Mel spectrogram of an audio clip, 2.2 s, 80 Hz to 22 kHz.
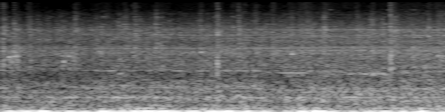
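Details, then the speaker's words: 1967 Ford Mustang just after a fresh oil filter was fitted; the dipstick tube is loose with a bolt missing. A rough, lumpy idle with a faint light tick on top; the owner suspects a valve tap or possibly an exhaust leak, unconfirmed. "that's what it sounds like to me a valve topping well it sounds like it's got a valve tap or something"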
